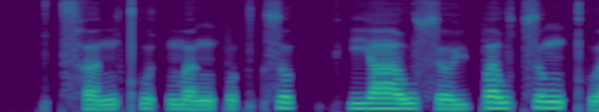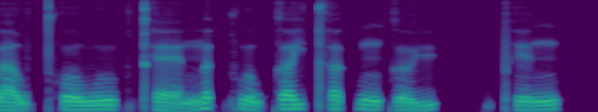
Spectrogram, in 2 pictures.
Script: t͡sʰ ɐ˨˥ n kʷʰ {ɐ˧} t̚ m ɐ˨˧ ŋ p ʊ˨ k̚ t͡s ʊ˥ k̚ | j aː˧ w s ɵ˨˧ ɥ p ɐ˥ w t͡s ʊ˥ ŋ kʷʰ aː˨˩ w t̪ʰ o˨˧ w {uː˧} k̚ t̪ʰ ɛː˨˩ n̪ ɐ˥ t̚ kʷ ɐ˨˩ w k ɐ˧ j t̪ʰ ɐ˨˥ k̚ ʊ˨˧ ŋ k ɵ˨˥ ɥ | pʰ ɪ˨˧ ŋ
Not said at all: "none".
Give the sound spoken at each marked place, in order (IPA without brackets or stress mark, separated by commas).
ɐ˧, uː˧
